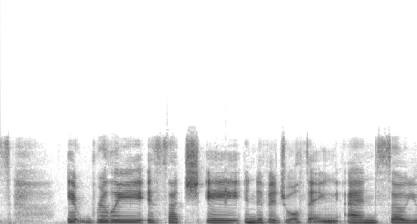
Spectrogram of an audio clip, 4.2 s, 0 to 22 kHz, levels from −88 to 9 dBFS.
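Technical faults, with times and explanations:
0.93–1.86 s, repeated packet loss (robotic sound): seven gaps, none over 28 ms, were filled by extending the last sound. About 15% is patched, so the speech turns choppy and robotic.
2.24–2.28 s and 2.38–2.43 s, short concealed packet loss: 20 ms went missing each time and was bridged with continued sound, causing brief smears or wobbles.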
